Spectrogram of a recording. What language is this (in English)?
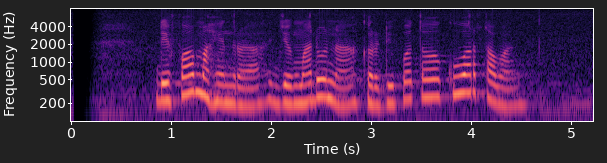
Sundanese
